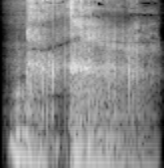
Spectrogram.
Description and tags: A voice sound effect useful for smaller, mostly evil, creatures in all kind of games.
arcade, gamedev, games, goblin, imp, minion, small-creature, Talk, videogame, vocal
